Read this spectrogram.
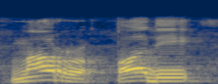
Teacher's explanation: র সাকিন তার ডাইনে জবর বা পেশে হলে র অক্ষরটা মোটা করে পড়তে হবে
